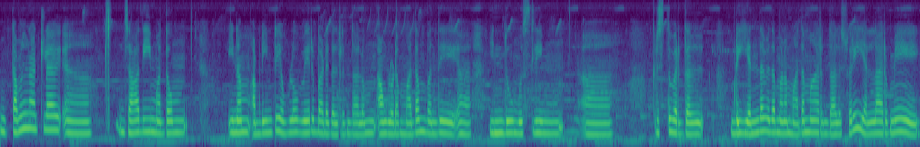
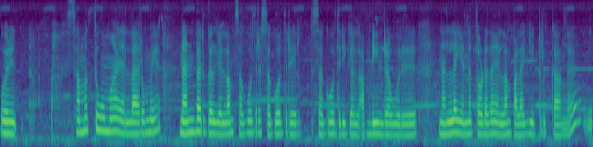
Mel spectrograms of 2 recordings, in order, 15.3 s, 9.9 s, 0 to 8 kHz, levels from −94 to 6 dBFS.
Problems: background sounds at intervals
